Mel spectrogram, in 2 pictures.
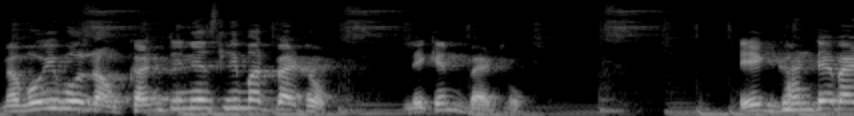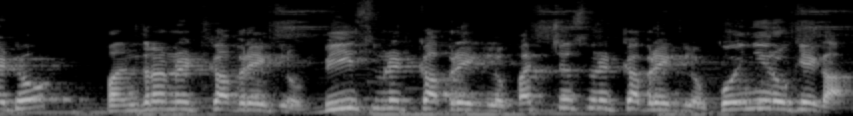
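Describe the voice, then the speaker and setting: A man's voice: sits high, animated, quick pace. A young man, a commerce teacher, gives casual exam study advice straight to his students, mixing Hindi and English. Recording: roomy echo with faint music.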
